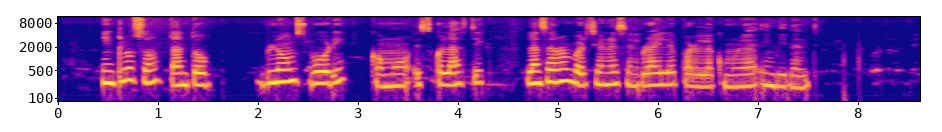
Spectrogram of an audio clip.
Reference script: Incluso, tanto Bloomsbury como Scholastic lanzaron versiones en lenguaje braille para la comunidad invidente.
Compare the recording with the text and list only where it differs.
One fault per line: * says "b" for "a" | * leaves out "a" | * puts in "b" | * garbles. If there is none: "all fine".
* leaves out "lenguaje"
